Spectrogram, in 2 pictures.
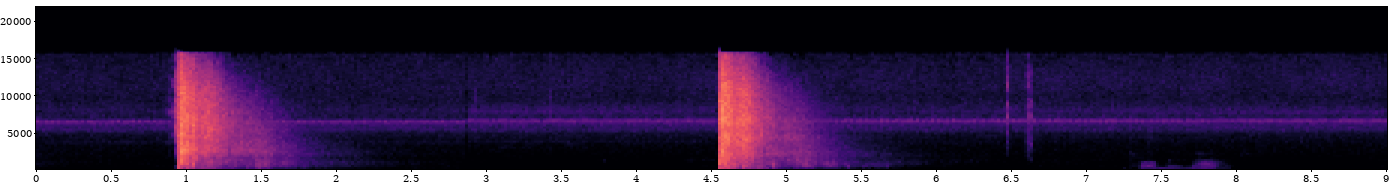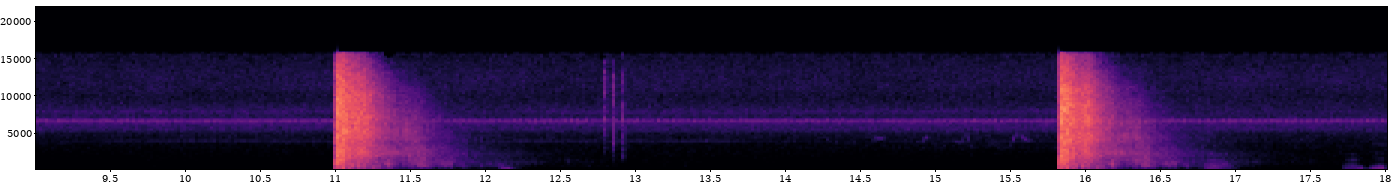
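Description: A revolver fires loud shots outdoors, each echoing away.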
